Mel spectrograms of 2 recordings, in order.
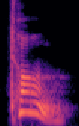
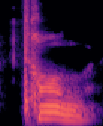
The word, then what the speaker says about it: tongue: Tongue. Tongue. Use the short uh sound like cup and up. Closed. T- tongue. And the u is silent. Make the sound. Tongue. It's nasal.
